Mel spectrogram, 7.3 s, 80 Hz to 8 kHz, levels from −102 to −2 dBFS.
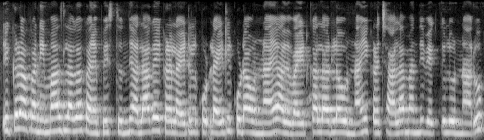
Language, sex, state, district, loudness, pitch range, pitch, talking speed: Telugu, female, Andhra Pradesh, Sri Satya Sai, -14 LUFS, 235-260 Hz, 245 Hz, 190 wpm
